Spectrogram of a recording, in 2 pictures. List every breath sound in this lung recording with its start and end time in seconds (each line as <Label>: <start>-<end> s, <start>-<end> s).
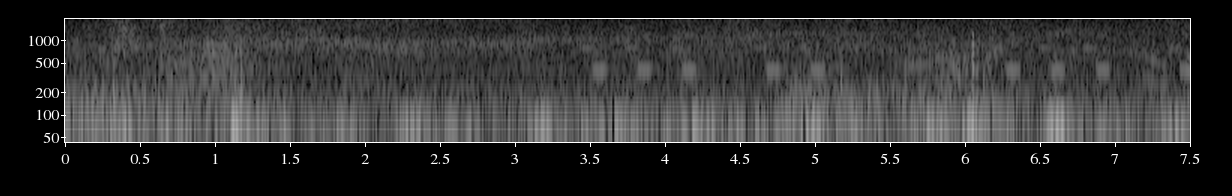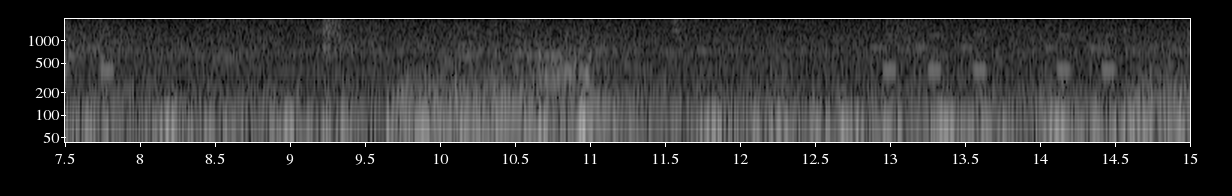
Inhalation: 4.72-6.22 s, 9.62-11.12 s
